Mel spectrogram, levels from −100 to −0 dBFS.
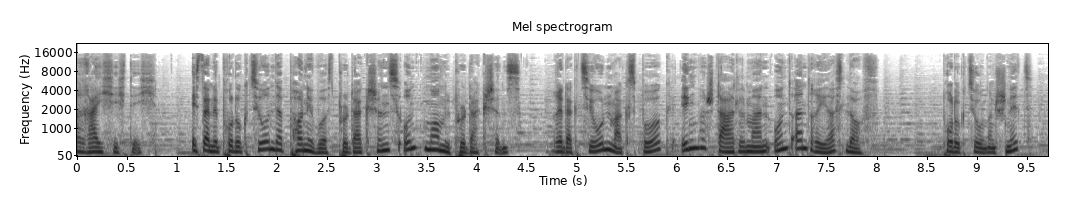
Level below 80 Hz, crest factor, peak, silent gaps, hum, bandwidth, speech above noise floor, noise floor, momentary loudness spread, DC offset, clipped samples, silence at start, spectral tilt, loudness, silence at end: -40 dBFS; 16 dB; -2 dBFS; none; none; 15.5 kHz; 21 dB; -40 dBFS; 7 LU; under 0.1%; under 0.1%; 0 s; -5 dB/octave; -19 LUFS; 0 s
